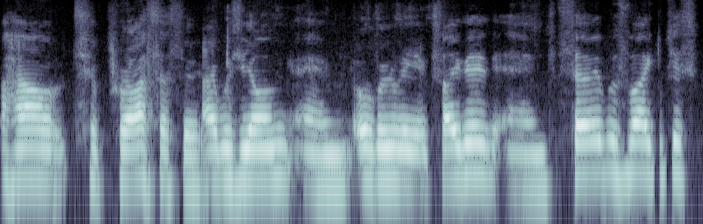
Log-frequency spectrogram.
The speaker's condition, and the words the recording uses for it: Cerebral palsy. For me, it affects my left side, my speech, my coordination.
